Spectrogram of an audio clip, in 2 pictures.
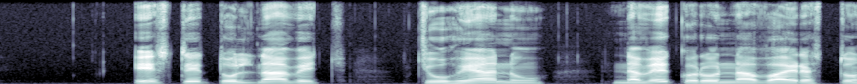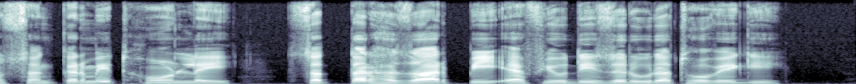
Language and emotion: Punjabi, neutral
